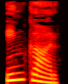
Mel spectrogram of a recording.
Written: ಇಂಕರ

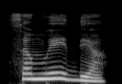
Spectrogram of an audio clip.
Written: ಸಂವೇದ್ಯ

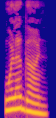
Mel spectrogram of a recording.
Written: ಒಳಗಾಣ್

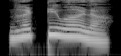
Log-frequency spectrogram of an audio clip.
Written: ಘಟ್ಟಿವಳ

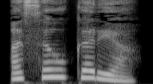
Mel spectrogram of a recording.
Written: ಅಸೌಕರ್ಯ

